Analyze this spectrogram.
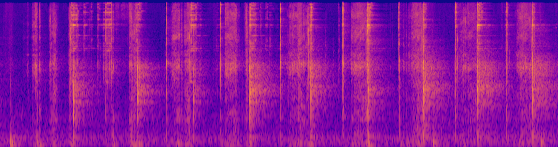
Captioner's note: peeler scrapes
